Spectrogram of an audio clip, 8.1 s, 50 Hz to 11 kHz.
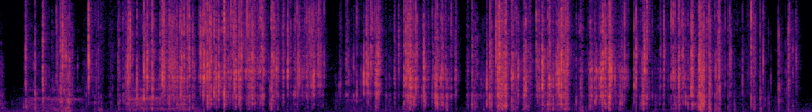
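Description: Foil wrapper of a 2023 Illusions football trading-card pack being torn open and crinkled by hand: a dense crackle, with a short pause about three seconds in.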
